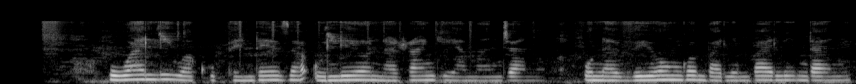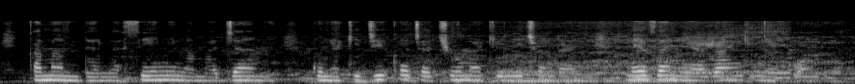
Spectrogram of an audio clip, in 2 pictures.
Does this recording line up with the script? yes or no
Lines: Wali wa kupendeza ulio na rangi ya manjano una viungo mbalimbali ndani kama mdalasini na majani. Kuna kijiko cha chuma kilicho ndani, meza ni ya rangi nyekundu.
yes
